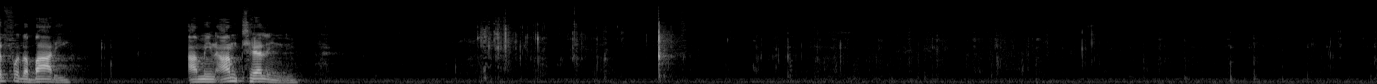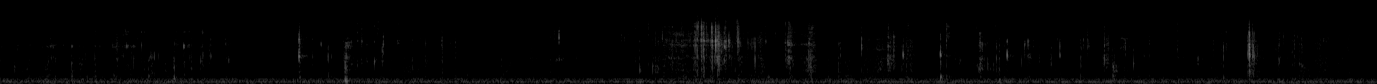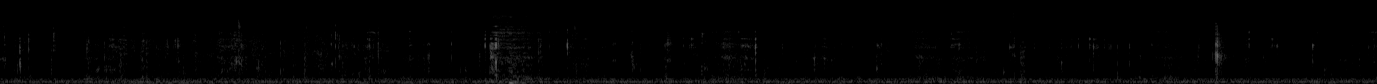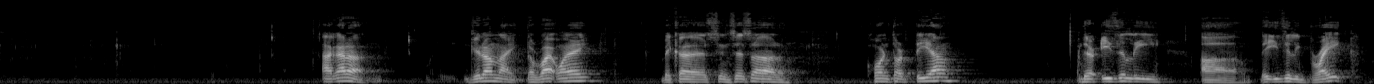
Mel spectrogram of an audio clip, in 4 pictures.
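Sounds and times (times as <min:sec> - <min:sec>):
close-up chewing with crackles: 0:00.8 - 0:01.9, 0:03.1 - 0:44.6, 0:47.3 - 0:48.0, 0:49.3 - 0:50.0
crunchy bite into tostada: 0:03.5 - 0:44.2.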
